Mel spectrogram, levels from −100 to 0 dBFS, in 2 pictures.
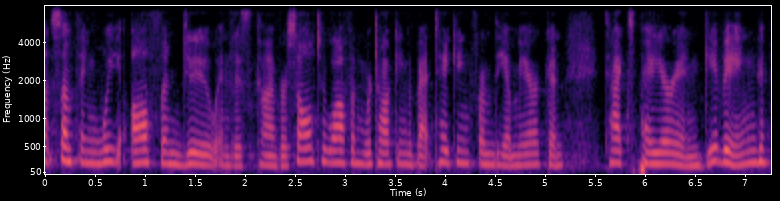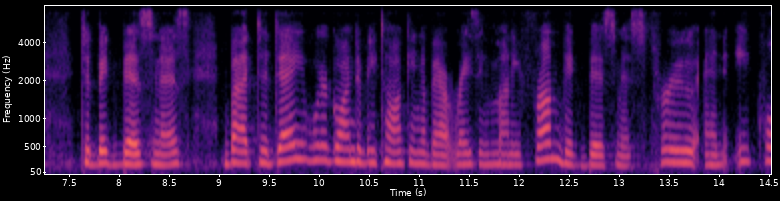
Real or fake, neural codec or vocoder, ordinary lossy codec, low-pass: fake; codec, 16 kHz, 1.1 kbps, Voila-Tokenizer; Opus, 32 kbps; 7.2 kHz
